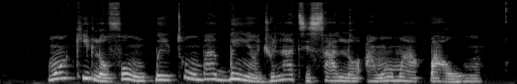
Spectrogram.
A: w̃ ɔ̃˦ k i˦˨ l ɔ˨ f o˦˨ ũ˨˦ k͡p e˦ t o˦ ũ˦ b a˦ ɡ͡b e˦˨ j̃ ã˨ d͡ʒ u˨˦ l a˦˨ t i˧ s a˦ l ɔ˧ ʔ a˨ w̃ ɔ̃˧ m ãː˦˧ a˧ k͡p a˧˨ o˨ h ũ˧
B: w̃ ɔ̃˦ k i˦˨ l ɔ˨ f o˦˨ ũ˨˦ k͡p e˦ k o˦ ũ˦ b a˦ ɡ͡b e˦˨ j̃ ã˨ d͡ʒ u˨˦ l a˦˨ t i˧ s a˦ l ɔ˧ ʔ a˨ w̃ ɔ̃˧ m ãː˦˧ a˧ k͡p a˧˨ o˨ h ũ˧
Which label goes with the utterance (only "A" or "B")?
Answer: A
